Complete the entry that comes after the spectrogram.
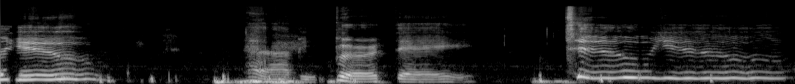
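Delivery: very slow breathy birthday song; Marilyn Monroe. Shown as a demonstration. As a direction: sing it slow and sultry like Marilyn. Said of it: "could do my Marilyn Monroe for you".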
